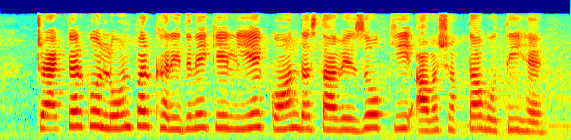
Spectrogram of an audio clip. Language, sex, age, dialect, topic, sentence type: Hindi, female, 18-24, Marwari Dhudhari, banking, question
